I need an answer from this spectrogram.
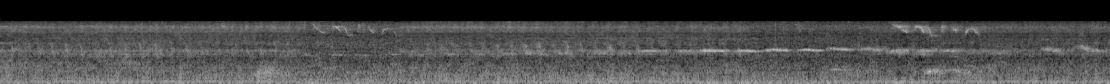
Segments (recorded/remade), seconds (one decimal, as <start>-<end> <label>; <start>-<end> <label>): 0.0-3.0 remade; 3.0-4.0 recorded; 4.0-7.5 remade; 7.5-8.6 recorded; 8.6-11.1 remade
